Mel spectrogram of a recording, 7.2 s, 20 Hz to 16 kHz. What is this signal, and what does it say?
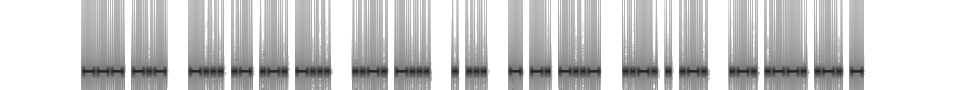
Morse code, heard as a keyed tone, about 41 wpm, 700 Hz. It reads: OK BARB FB ES TNX FER RPRT
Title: Practice QSO - Exchange 2 - Info - 45wpm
